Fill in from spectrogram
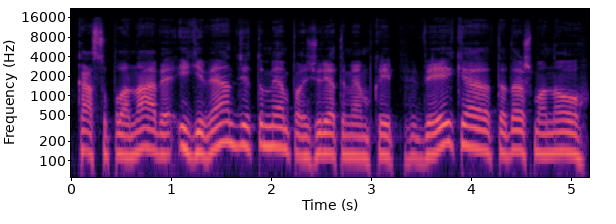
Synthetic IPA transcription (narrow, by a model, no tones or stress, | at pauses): kɑːsʊplˠɐnɑːʋʲɛʔiːɡʲiʋʲɛnʲd̪ʲiːt̪ʊmʲeːmpɐʒʲuːɾʲeːt̪ʊmʲeːmkɐɪpʋʲɛɪkʲɛt̪ɐd̪ɐɐʃmɐnɐʊ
